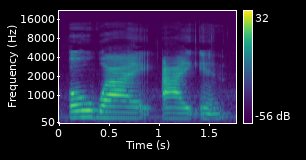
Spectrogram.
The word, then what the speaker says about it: Oyin: Oyin. Okay. O-Y-I-N. Oyin. Okay. That's how you pronounce it.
